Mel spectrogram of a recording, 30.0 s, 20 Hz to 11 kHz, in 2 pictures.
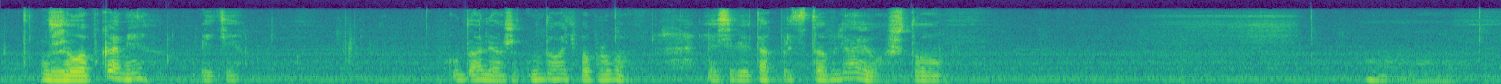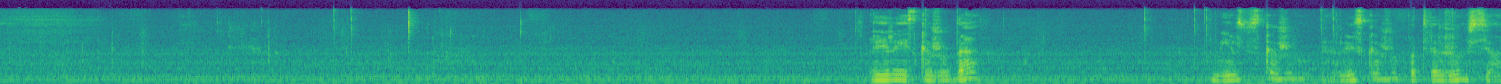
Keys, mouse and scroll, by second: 0.3-3.3 middle drag, 13.1-16.1 middle drag, 18.4 click, 24.2-29.5 drag, 29.5-30.0 middle drag.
